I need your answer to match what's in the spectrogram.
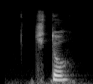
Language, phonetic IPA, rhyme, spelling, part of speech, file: Russian, [ʂto], -o, что, conjunction / pronoun, Ru-что.ogg
- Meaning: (conjunction) 1. that 2. both … and; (pronoun) 1. what 2. that, which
